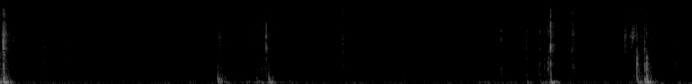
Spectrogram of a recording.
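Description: Scissors trim paper to make a faux stamp: a series of crisp, light snips and clicks, some in quick pairs, close and fairly quiet in an otherwise still room.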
